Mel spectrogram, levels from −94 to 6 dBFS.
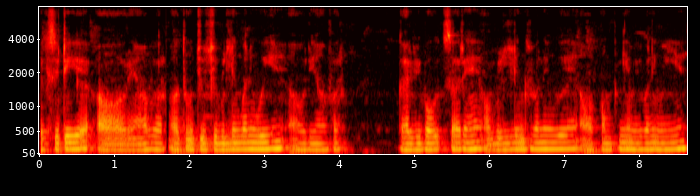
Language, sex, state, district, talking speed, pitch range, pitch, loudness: Hindi, male, Bihar, Gaya, 235 wpm, 125-135 Hz, 130 Hz, -35 LUFS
